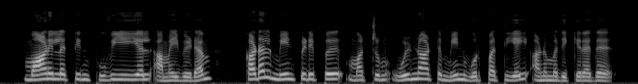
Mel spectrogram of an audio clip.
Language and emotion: Tamil, neutral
